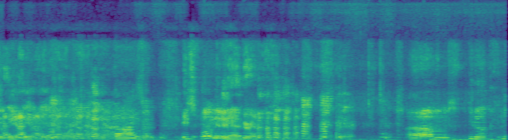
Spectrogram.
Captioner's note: laughing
